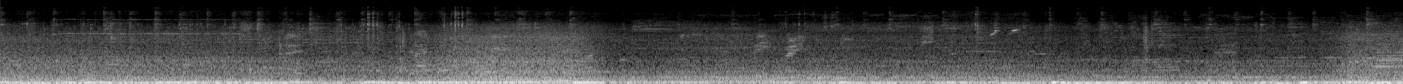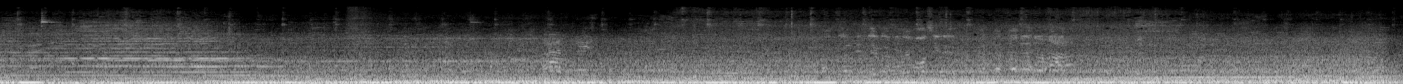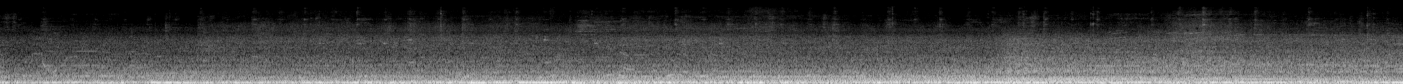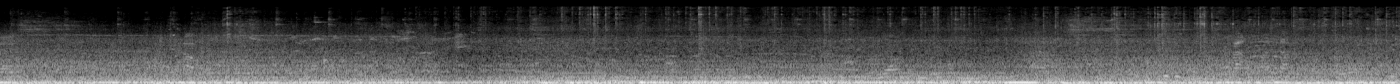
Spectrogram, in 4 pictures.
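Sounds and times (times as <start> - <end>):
bus engine running: 0.0 - 56.0
music with singing: 0.0 - 56.0.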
